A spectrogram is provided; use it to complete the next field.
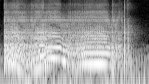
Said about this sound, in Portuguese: Destranquei a porta, girei a maçaneta e um rangido agudo invadiu meus ouvidos.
